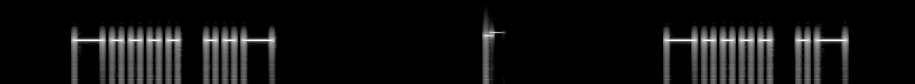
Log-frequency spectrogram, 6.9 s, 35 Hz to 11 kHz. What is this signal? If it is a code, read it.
Morse code, heard as a keyed tone, about 17 wpm, 700 Hz. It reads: 6U 6A
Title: All Cut Numbers - 2-Digit 17wpm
